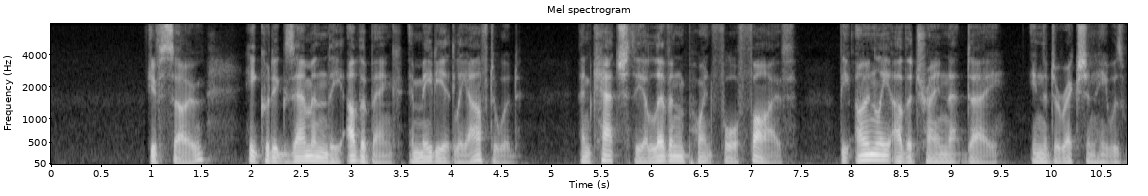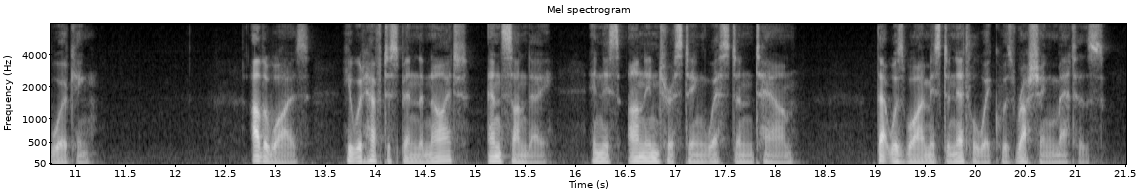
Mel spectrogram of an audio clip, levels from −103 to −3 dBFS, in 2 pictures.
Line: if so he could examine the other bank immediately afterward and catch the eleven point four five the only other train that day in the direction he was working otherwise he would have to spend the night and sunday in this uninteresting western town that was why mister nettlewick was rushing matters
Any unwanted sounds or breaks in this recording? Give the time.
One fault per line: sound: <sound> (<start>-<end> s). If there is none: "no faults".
no faults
